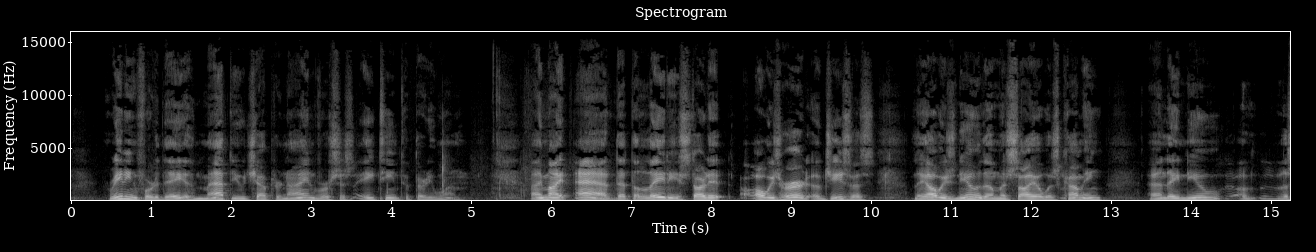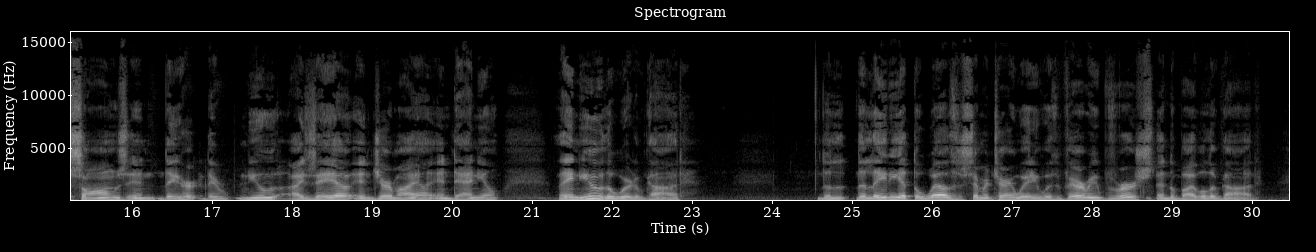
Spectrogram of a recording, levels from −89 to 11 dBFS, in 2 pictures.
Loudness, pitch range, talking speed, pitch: -25 LUFS, 135-170 Hz, 130 wpm, 150 Hz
